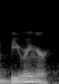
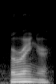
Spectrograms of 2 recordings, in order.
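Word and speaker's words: Behringer: channel mixer by that company that I have a hard time pronouncing uh Binger Binger y b e h r i n g r it's it's really good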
